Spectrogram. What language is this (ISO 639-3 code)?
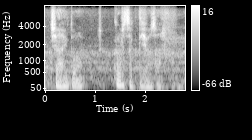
urd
